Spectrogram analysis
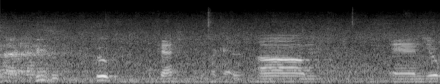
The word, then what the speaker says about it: Huub: So if you really pronounce it right, you say Huub.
